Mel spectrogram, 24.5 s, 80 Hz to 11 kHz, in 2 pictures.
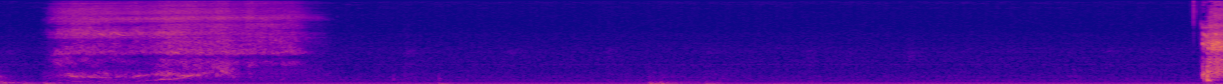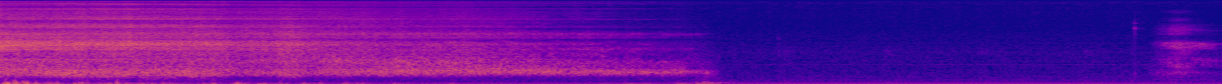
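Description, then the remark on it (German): A slow, airy inhale of about four seconds during a short guided breathing exercise, then a silent hold of about seven seconds, followed by a loud, drawn-out exhale of about eight seconds, with a faint steady hum underneath. “Und zwar atmen wir jetzt 4 Sekunden ein, dann halten wir unseren Atem für 7 Sekunden, atmen 8 Sekunden aus und halten wieder für 4 Sekunden.”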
